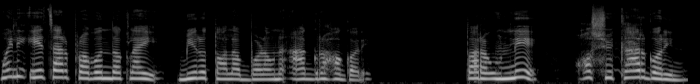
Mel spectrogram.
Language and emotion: Nepali, sad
